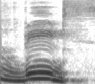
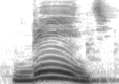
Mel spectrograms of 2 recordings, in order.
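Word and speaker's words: bridge: এখানে যদি ডি লেটারটি উচ্চারণ হতো তাহলে এটার উচ্চারণ হতো ব্রিডস এখানে ডি লেটারটি উচ্চারণ হয়নি এজন্য উচ্চারণ হয়েছে ব্রিজ অনুরূপভাবে নলিজ গ্রাজ hedge wedge plays sledge sludge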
